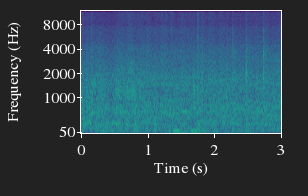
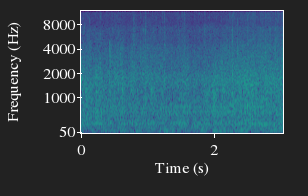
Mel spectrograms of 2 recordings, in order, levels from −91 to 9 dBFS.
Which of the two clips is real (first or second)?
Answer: second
